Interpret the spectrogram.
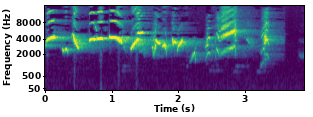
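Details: Mature wild Oriental magpie-robin song, used to coach young birds to sing. Melodious whistled notes and quick up-and-down slides pour out steadily, then thin into a few scattered, drier phrases before falling silent.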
